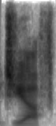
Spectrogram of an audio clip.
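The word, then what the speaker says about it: Geoff: So in 2004, Ethan Van Sciver and Jeff Johns. I say Jeff because his name is spelled with a G.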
